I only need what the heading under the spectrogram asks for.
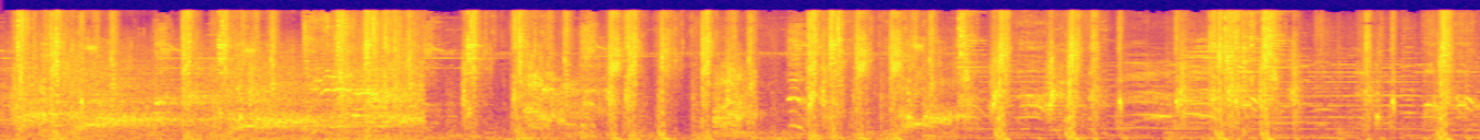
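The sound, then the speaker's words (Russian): Silver-sword combat against monsters in The Witcher video game: a loud, dense stream of slashing hits, thuds and crashing impacts that continues without pause throughout. “Плюс я наконец-то могу показать вам, как ведьмак ловко управляется серебряным клинком, где заметно, как хореография боя очень сильно отличается от боя стальным мечом.”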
